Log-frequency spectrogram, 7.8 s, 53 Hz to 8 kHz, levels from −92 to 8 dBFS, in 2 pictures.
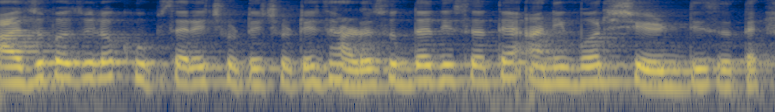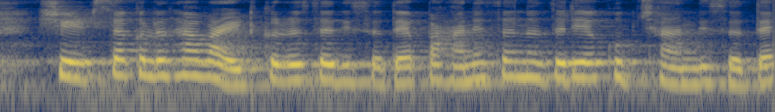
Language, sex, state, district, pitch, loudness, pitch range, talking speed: Marathi, female, Maharashtra, Washim, 225 Hz, -16 LUFS, 200-245 Hz, 215 wpm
